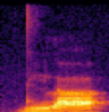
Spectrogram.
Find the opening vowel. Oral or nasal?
nasal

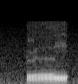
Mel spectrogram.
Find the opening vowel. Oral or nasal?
oral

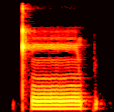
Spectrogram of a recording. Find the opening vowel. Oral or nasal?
nasal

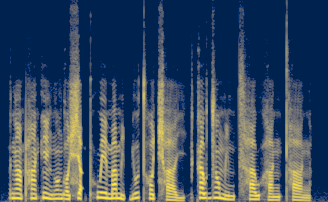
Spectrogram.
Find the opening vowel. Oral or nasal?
nasal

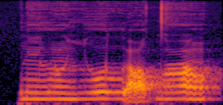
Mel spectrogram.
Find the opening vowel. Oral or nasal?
nasal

